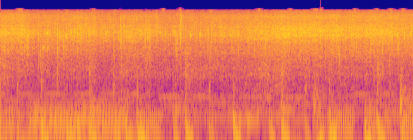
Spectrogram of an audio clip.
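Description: Pork sizzling steadily in oil in a hot frying pan as the meat is pressed down against the pan to squeeze out its juices.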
